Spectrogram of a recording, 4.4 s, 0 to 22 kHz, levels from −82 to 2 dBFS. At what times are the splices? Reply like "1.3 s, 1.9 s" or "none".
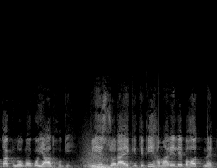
1.8 s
